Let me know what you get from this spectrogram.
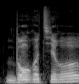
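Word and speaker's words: Bom Retiro: Alors, je vais essayer de les prononcer. Bon Retiro, Brasse, Paris, je prononce correctement ? – Oui.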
